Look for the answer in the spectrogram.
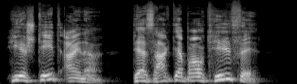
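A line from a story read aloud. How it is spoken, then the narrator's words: Female calling out. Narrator (German): rief sie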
